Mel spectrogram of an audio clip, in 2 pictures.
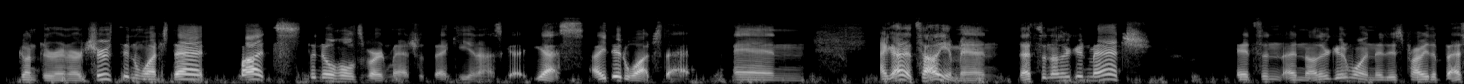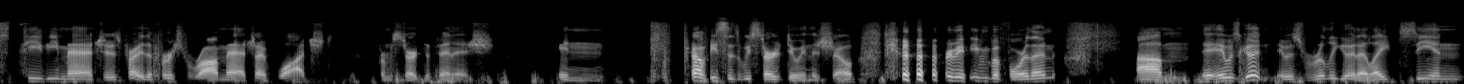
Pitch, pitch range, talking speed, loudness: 120 Hz, 105-145 Hz, 165 wpm, -23 LUFS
